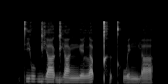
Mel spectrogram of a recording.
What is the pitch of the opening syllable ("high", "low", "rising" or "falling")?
high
